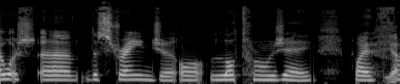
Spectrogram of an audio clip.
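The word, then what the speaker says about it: L'Étranger: I watched um The Stranger or Lron by Perfect Pronunciation.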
